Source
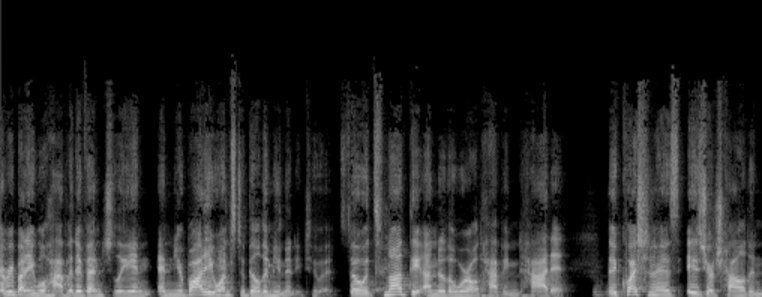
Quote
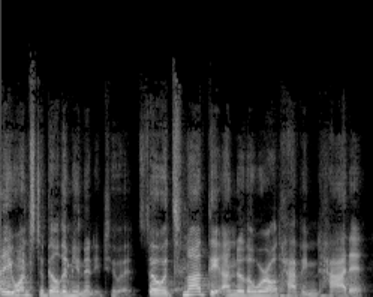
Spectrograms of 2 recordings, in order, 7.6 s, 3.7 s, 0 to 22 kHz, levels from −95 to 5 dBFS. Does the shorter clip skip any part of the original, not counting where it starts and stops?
no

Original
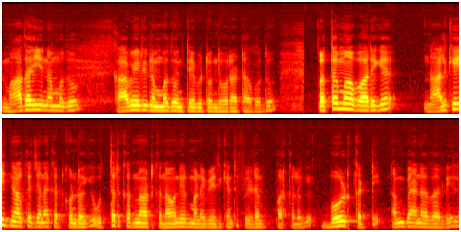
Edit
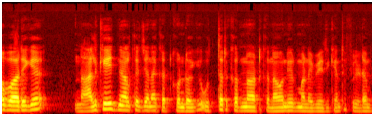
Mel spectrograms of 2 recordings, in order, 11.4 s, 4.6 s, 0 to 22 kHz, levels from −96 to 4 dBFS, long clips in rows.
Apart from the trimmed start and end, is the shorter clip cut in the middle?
no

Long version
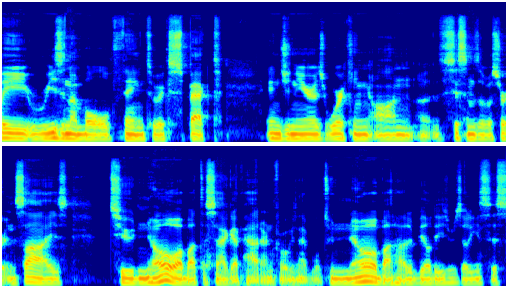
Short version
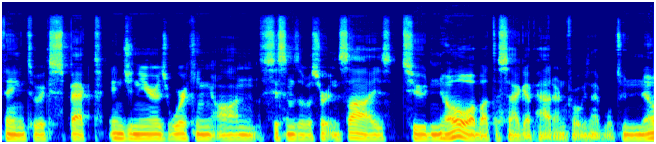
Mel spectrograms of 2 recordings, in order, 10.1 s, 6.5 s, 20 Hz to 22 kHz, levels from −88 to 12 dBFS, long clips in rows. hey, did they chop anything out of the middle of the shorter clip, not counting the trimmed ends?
yes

